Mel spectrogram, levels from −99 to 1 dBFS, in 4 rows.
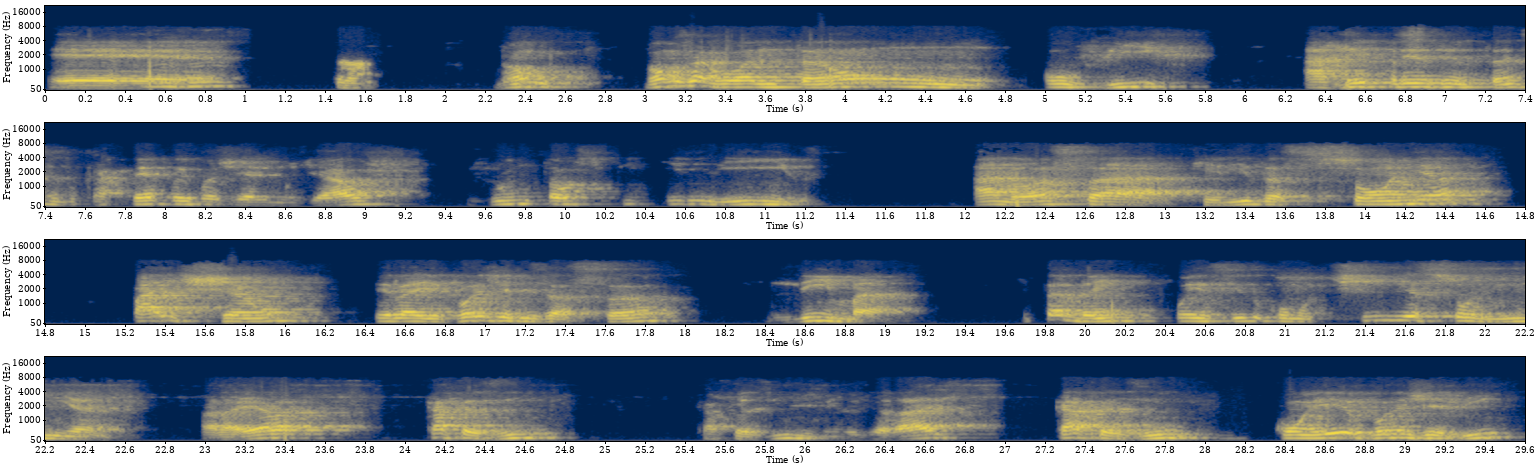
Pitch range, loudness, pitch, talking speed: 145-175 Hz, -15 LUFS, 155 Hz, 80 wpm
